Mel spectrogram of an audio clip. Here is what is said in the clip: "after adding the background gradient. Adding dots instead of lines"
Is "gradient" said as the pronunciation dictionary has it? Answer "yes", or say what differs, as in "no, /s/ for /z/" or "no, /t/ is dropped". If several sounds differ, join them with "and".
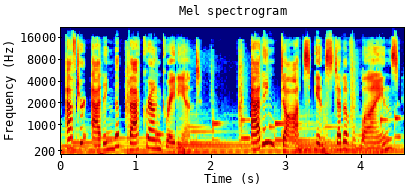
yes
